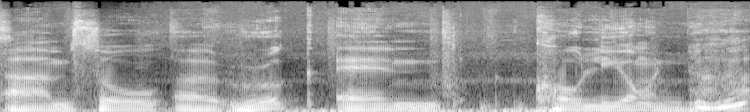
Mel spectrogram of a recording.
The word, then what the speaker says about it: Corleone: so uh rook and co leon how do you say it you got to say it like a like a mafia movie corleone like don corleone okay okay okay yeah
